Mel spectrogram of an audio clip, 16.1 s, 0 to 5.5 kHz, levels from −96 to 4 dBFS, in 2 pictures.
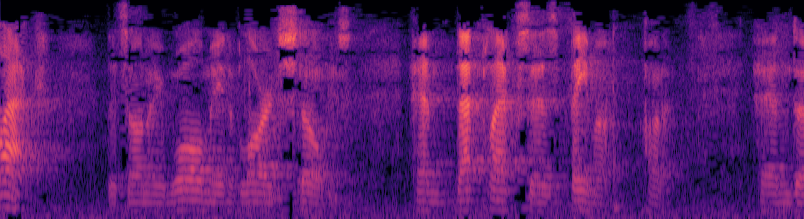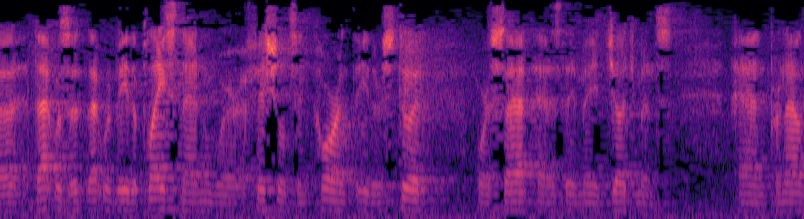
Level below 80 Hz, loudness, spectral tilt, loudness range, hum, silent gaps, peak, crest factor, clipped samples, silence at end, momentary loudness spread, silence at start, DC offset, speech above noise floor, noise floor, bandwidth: -68 dBFS; -32 LUFS; -2 dB/octave; 6 LU; none; none; -8 dBFS; 28 dB; under 0.1%; 0 s; 22 LU; 0 s; under 0.1%; 21 dB; -56 dBFS; 5.4 kHz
